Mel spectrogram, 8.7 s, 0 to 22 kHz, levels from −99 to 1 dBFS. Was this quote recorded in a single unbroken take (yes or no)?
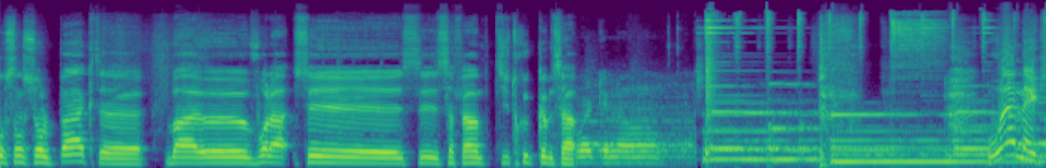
yes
